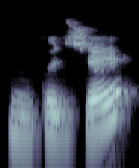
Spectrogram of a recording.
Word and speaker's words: Budget: Kannst du mir sagen, ob sein eigenes Budget hat? Kannst du mir sagen, ob sein eigenes Budget hat? Обратите внимание вот на это слово. Оно с французского языка бюджет. Окончание не произносится.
